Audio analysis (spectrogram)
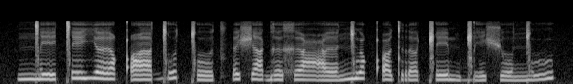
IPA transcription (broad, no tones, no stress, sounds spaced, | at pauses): ŋ͡ǀ e ǀ e j ɜ qʼ a ɡ͡ǀ o ǀ o t͡sʼ ə ʃ a ɡ ə x ɜ ʕ ɜ ŋ͡ǀ u qʼ u t r ʌ ǁ e m ɡ͡ǁ e ʃ o ŋ͡ǀ u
